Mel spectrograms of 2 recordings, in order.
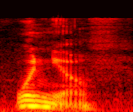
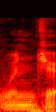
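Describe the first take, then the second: First: The middle consonant is a 'y' sound. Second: The middle consonant is a 'j' sound. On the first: Other people say it this way. "some pronounce it Wunyo" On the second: The speaker says it this way. "I pronounce it Wunjo"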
